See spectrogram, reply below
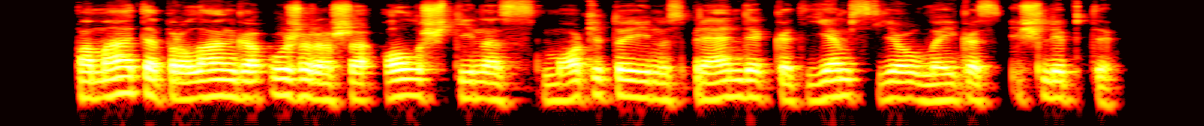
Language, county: Lithuanian, Vilnius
